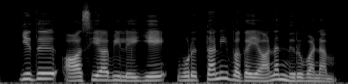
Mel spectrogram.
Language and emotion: Tamil, neutral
